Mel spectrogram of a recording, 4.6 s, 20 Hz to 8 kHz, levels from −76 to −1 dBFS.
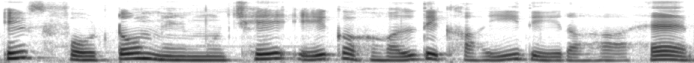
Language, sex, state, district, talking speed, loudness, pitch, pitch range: Hindi, female, Madhya Pradesh, Katni, 130 wpm, -18 LUFS, 185 Hz, 170-225 Hz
